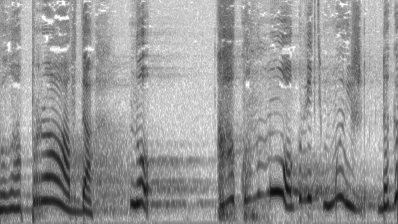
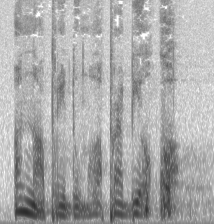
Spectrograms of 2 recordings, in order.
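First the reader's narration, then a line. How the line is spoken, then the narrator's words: Unhappy quiet whisper. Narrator (Russian): совсем несчастным, и он тихо прошептал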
